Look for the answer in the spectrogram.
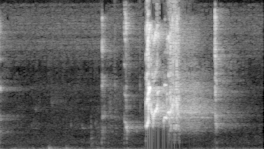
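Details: Single lovebird outburst: a few faint ticks, then about half a second of shrill, scratchy high chatter and one final short squeak, in an otherwise quiet setting.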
